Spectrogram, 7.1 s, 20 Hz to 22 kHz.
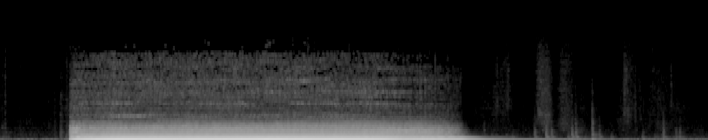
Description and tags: overall quality of single note - cello - D#2
Part of the Good-sounds dataset of monophonic instrumental sounds.
instrument::cello
note::Dsharp
octave::2
midi note::27
good-sounds-id::1943
dynamic_level::mf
